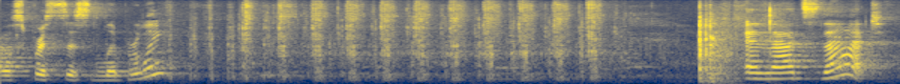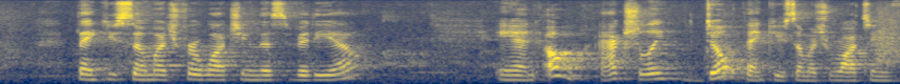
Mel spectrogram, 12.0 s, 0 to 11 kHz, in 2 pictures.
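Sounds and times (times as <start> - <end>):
spray bottle spritzing: 1.4 - 4.2.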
